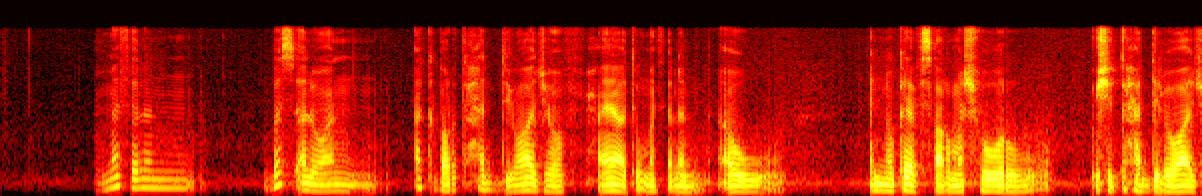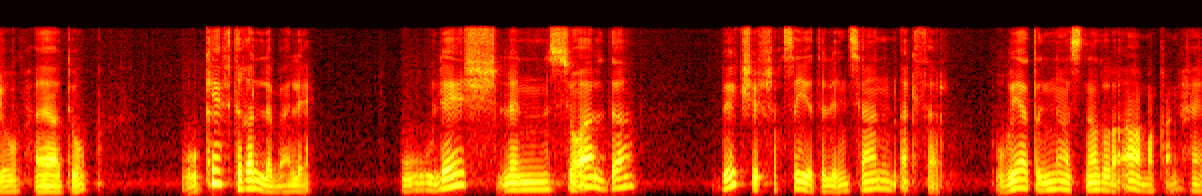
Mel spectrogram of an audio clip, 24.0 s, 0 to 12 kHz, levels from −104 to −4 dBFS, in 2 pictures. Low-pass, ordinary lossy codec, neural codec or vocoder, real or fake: 7.2 kHz; MP3, 96 kbps; none; real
